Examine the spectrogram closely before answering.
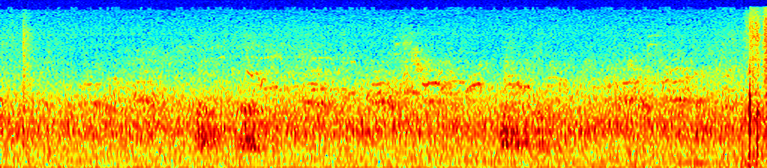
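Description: Faint bird calls, a scatter of short wavering chirps and a few lower calls, over a steady background hiss. A short clatter comes right at the end.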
